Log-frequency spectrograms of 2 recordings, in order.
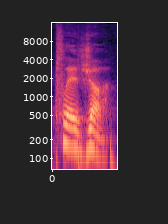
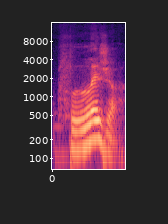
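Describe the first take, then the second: First: Both syllables get the same stress. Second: One syllable is stressed more strongly. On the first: The speaker calls it wrong. "He didn't say pleasure equally" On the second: The speaker calls it right. "each having their own syllable stress or emphasis within the word"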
